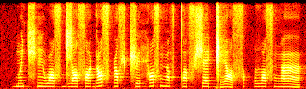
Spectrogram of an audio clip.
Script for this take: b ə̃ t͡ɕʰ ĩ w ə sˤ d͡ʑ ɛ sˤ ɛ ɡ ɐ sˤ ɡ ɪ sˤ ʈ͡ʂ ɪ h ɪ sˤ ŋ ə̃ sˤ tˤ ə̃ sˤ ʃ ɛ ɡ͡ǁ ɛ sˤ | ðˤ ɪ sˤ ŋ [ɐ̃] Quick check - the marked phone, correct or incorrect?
correct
